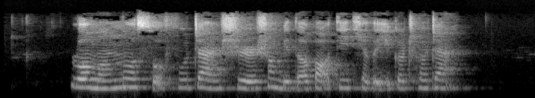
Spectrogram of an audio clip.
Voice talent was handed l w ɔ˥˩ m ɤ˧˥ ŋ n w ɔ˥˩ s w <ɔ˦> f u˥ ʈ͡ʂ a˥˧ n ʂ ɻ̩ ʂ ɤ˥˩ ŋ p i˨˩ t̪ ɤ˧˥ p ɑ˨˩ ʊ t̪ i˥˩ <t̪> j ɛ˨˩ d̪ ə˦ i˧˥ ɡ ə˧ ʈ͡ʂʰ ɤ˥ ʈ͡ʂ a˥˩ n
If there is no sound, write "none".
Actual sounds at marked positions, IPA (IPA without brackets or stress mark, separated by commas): ɔ˨˩, t̪ʰ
